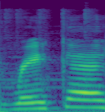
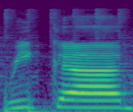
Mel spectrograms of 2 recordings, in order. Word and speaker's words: Reka: not in this video my name is reka not rica not Rekha and definitely not Rachel my name is 1g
